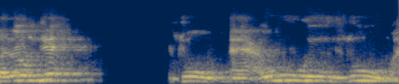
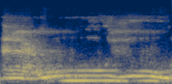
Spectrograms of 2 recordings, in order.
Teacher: فمثلا بعض الناس تقول أعوذ، يقول نضم أعو ثم نرجع ذو أعوذ، هذا خطأ في الأداء. طالما توالت الضمات تبقى الشفتان على وضع الضم، لا نرجع ثم نضم · Shown in: second take · نظل على وضع الضم أعوذ هكذا، أعوذ بهذه الطريقة أعوذ بالله.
